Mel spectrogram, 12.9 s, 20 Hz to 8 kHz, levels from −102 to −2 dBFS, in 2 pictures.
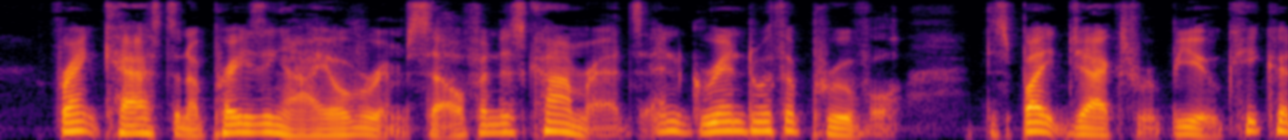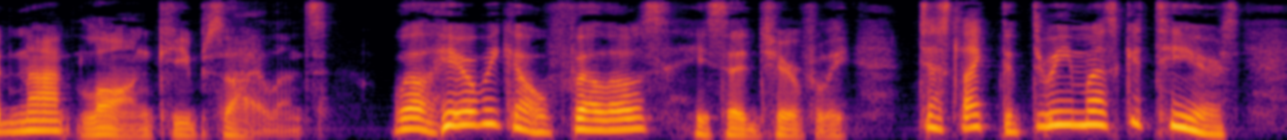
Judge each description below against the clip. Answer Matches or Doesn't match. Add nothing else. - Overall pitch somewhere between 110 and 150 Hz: Matches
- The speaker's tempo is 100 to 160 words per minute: Doesn't match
